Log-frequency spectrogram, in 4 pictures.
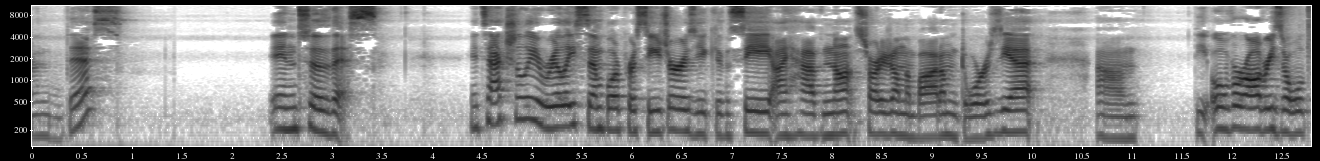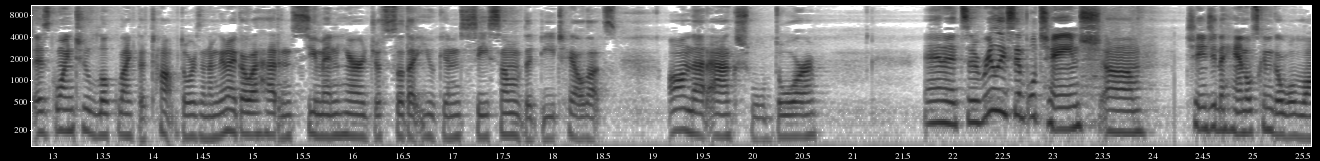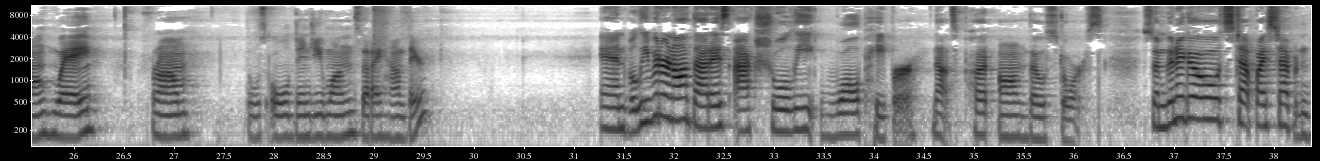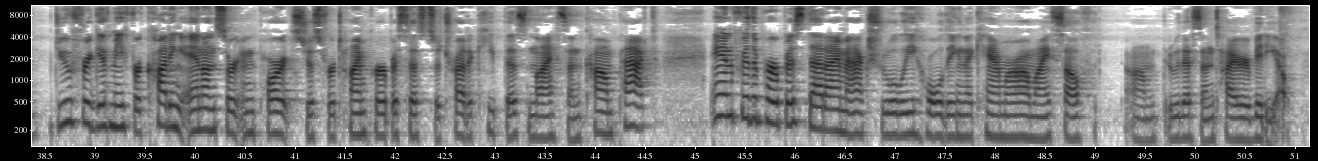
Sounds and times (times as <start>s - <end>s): Speech: 0.0s - 1.0s, 2.4s - 3.6s, 4.4s - 20.8s, 21.7s - 29.8s, 31.3s - 51.1s.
